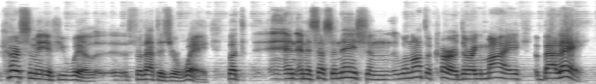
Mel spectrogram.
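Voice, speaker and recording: A man's voice: fairly high pitch, expressive, pushed and bright, soft background music. A man acting as an indignant, fussy court ballet master in an audio drama, pompous and stammering. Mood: defiant, haughty. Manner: halting, stammering, pompous wording.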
